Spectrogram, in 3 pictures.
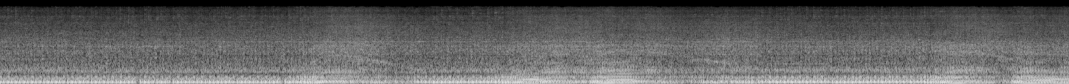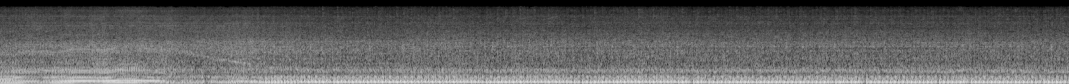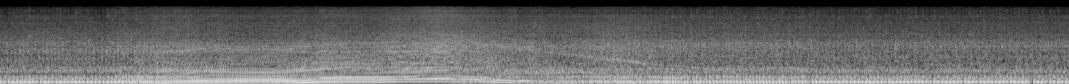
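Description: Honda CB250N parallel-twin engine idling steadily off choke, blipped briefly a few times in the first half and revved higher once about 23 seconds in, each time falling back to idle. The carbs read as roughly in sync, but the owner still doesn't think it runs right and suspects mixture or jets.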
